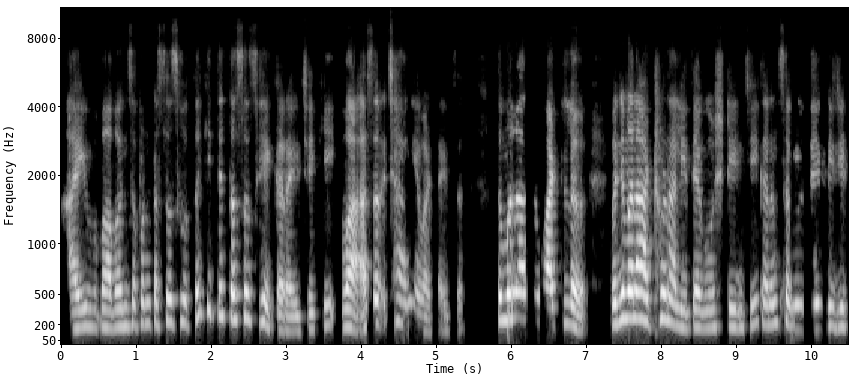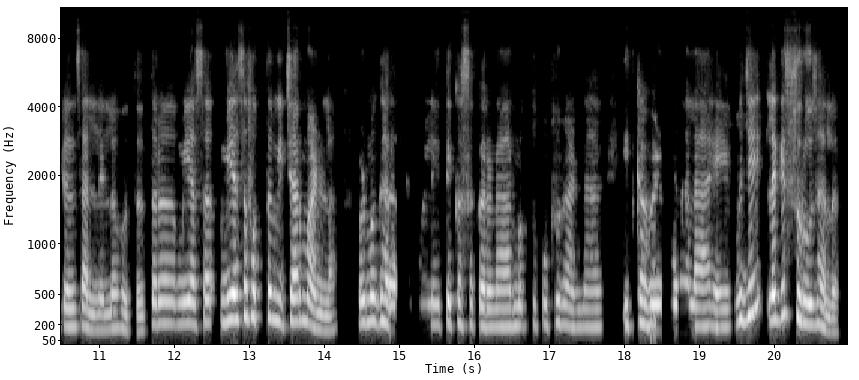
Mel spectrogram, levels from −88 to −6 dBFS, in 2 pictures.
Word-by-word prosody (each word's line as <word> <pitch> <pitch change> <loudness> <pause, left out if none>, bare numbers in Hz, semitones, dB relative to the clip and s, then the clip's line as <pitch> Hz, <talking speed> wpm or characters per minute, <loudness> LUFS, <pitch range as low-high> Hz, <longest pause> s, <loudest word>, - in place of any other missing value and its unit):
आई-बाबांचं 175 +2 -1
पण 210 +1 -5
तसंच 220 +2 -1
होतं, 225 +4 -2
की 355 - -1
ते 285 - +1
तसंच 255 +1 +2
हे 225 -5 +2
करायचे, 140 +1 -2
की 195 +6 -8
वाह! 175 -1 +5
असं 220 - +1
छान 230 -1 -4
हे - - -5
वाटायचं. - - -10 0.5
तर - - +7
मला 255 +1 +7
असं 255 -1 -1
वाटलं, 190 +2 +4 0.4
म्हणजे 205 +6 +5
मला 260 0 +9
आठवण 250 +1 +3
आली 185 -6 0
त्या 175 -1 +3
गोष्टींची. 175 +3 -6
कारण 200 0 -2
सगळं 400 0 -1 0.2
ते 410 - 0
डिजिटल 180 -1 -3
चाललेलं 155 -4 -3
होतं. 150 -3 -7
तर 210 0 -1
अ, 215 0 -2
मी 210 +1 +1
असं 210 +2 0
मी 230 +3 +3
असं 250 +3 +4
फक्त 265 0 -1
विचार 230 0 +2
मांडला 150 -6 -1 0.3
पण 220 +1 +1
मग 235 -2 +2
घरातले 210 - +1 0.2
बोलले, 200 0 -8
"ते - - +7
कसं 205 -1 -5
करणार? 180 -1 0
मग 190 0 -5
तू 200 - -11
कुठून 205 +2 -5
आणणार? 175 -1 -7 0.3
इतका 200 +3 -1
वेळ 200 0 +4
कोणाला 200 -1 -3
आहे?" 175 -2 -2
म्हणजे 260 - +2 0.2
लगेच 265 +5 +4
सुरु 220 -6 +4
झालं. 170 -10 -3
200 Hz, 170 wpm, -20 LUFS, 180-230 Hz, 0.5 s, मला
